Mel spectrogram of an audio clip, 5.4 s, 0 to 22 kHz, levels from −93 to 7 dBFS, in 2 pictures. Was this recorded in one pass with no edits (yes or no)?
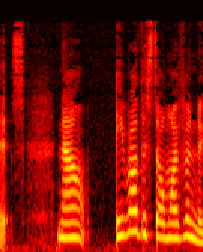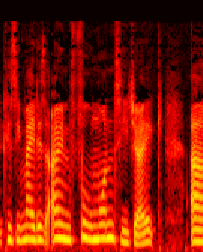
yes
